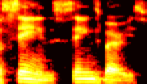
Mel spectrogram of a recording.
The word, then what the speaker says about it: Sainsbury's: Oh, Sainsbury's.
